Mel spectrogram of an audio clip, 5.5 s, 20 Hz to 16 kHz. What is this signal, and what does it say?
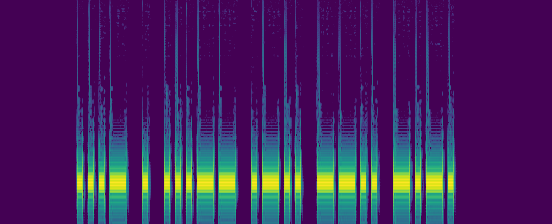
Morse code, heard as a keyed tone, about 22 wpm, 700 Hz. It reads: VE3LZC
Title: DXCC-100 Call Signs - 6 Characters - 22wpm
